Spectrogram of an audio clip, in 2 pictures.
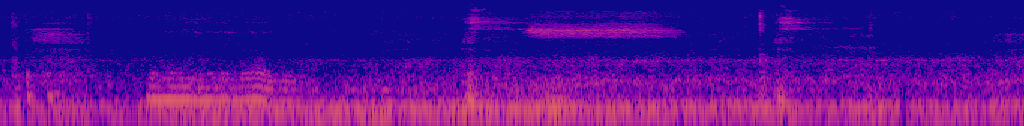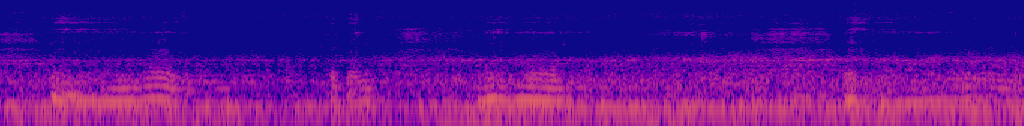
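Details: Snoring dog gives deep, throaty rumbles at uneven intervals of a few seconds, each a short rough snort, set against constant low-pitched background noise.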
